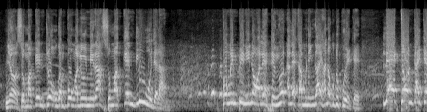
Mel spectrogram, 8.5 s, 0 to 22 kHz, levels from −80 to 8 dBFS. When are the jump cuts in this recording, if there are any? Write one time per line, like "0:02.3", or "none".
0:04.2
